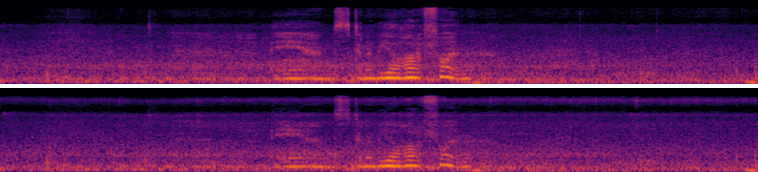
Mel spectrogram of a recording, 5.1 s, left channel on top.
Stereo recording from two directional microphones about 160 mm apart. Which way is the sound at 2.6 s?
30° left (ahead or behind).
